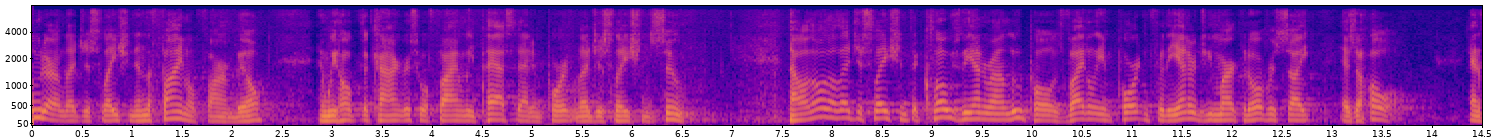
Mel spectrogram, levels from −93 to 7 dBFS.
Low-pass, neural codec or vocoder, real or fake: 7.2 kHz; codec, 44.1 kHz, 7.8 kbps, DAC; fake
